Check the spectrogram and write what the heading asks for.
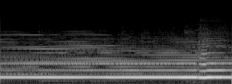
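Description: Bansuri, the Indian bamboo flute, holding one long steady note in Hindustani classical music, with a breathy accent near the end as the next phrase begins, over a steady drone.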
